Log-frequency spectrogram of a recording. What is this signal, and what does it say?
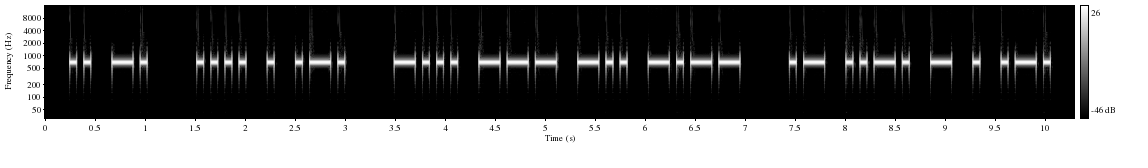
Morse code, heard as a keyed tone, about 17 wpm, 700 Hz. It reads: IN HER BODY AFTER
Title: Sentences from Top 1000 Words - Review Part 2 - 17wpm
